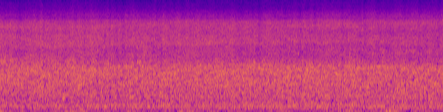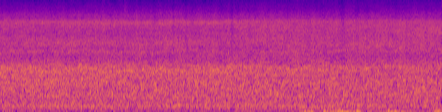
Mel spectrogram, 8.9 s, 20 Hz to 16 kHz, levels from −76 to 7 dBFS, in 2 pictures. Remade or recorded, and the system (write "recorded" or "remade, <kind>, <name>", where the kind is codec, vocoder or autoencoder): remade, autoencoder, DAC-VAE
